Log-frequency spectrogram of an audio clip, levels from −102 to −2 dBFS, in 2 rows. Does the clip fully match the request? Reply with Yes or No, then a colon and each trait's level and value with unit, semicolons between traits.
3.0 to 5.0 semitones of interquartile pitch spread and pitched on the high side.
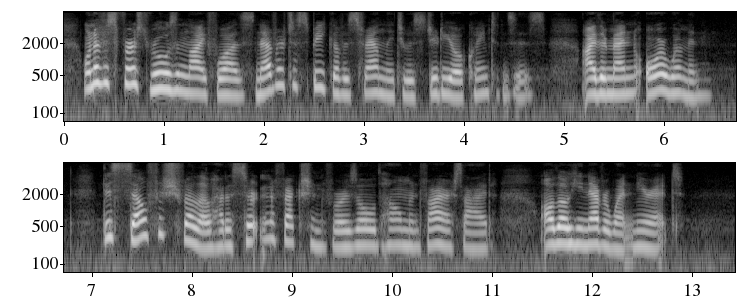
Yes: average, 3.9 semitones; high, 230 Hz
